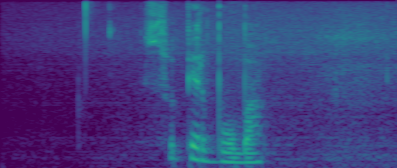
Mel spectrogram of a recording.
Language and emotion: Russian, neutral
